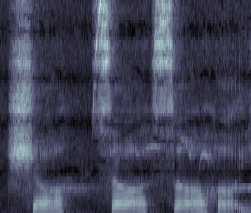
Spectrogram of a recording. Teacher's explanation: Next is ऊष्म व्यंजन। जिन व्यंजनों का उच्चारण करते समय श्वास मुख में से रगड़ खाकर निकलती है तथा ऊष्मा मतलब होता है गर्म, अर्थात गर्मी पैदा करती है, वे ऊष्म व्यंजन कहलाती है।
